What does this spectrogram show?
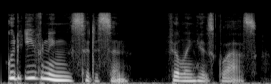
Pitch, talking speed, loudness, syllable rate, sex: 205 Hz, 135 wpm, -17 LUFS, 5.1 syllables/s, female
